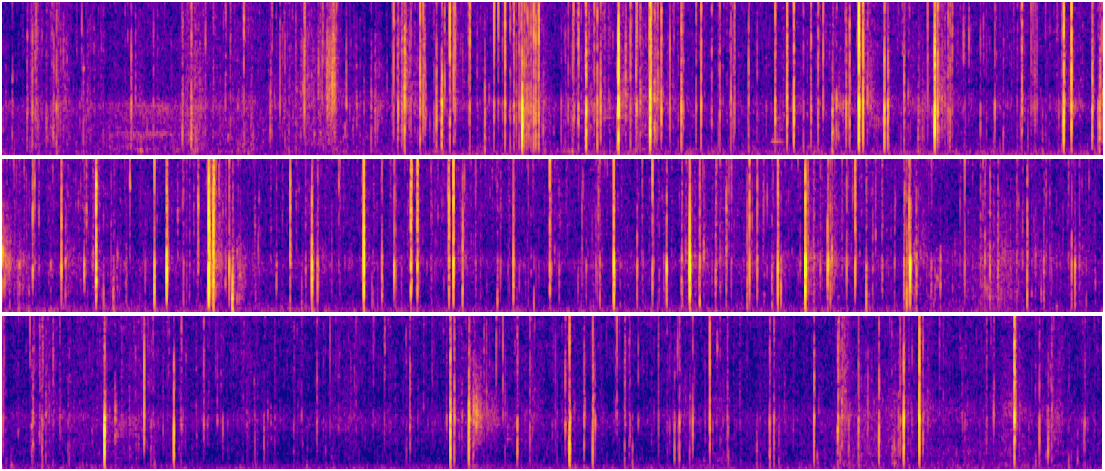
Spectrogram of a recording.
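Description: Burning brush pile of pine and fir branches crackling, with irregular sharp pops and snaps over a faint hiss, busiest in the middle and again near the end.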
